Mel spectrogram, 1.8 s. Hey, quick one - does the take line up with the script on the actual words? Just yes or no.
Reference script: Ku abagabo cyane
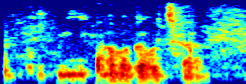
yes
